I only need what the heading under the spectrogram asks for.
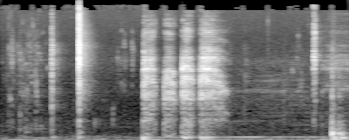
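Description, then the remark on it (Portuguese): A sip of water: a few sharp clicks and taps, then a quick run of wet gulping swallows, followed by another faint click. No one speaks. “Um, mas pronto, estou a deixar crescer e vou dar aqui um gole d'água.”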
